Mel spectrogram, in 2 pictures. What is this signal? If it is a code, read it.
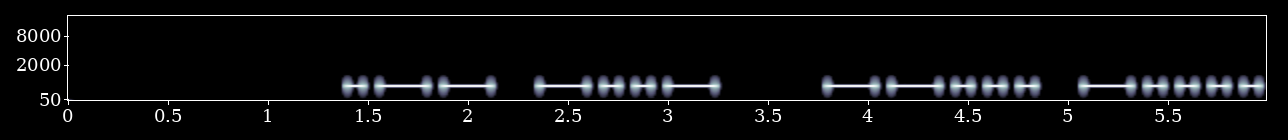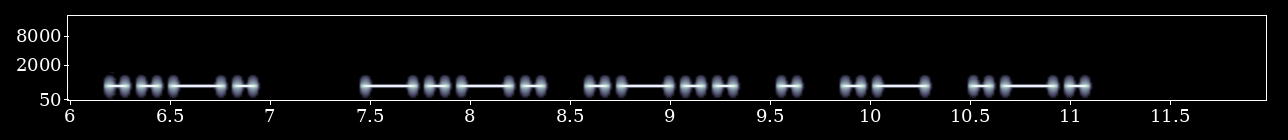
Morse code, heard as a keyed tone, about 15 wpm, 700 Hz. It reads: WX 76F CLEAR
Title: K1USN SST QSO Practice 15wpm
